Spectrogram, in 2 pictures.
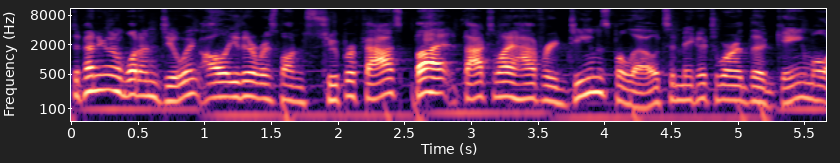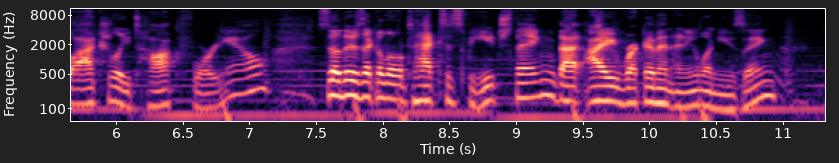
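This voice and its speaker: With music in the background, a man talks at a fairly quick pace with hardly any pauses, his fairly high voice swinging very widely in pitch. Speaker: vtuber and streamer. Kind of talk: casual vlog. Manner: halting, lots of fillers; animated, dramatic.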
